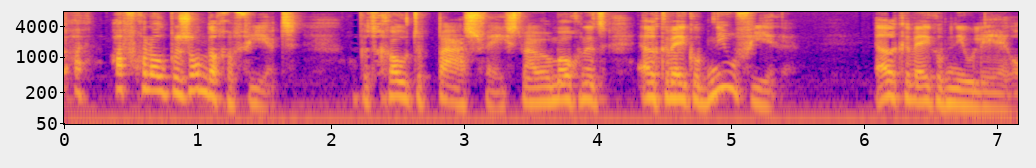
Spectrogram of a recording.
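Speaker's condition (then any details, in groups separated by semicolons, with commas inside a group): No condition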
